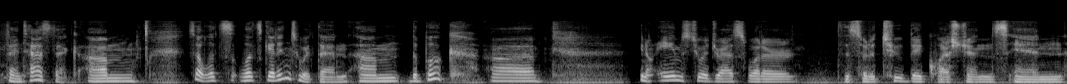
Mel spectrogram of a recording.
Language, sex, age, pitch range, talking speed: English, male, 30-49, 110-140 Hz, 150 wpm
